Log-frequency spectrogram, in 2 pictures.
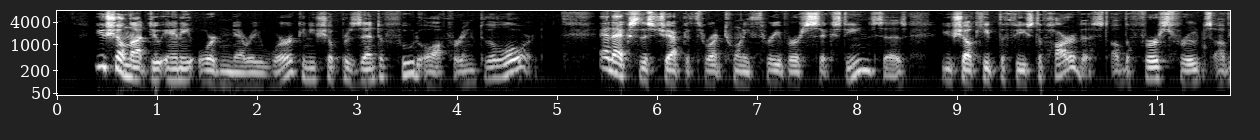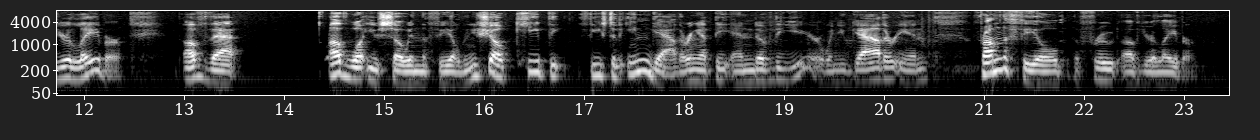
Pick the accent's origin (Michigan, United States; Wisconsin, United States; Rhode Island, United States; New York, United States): Rhode Island, United States; Cranston; when I was growing up in Cranston, most every school-aged child would get this Jewish holiday off from school.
